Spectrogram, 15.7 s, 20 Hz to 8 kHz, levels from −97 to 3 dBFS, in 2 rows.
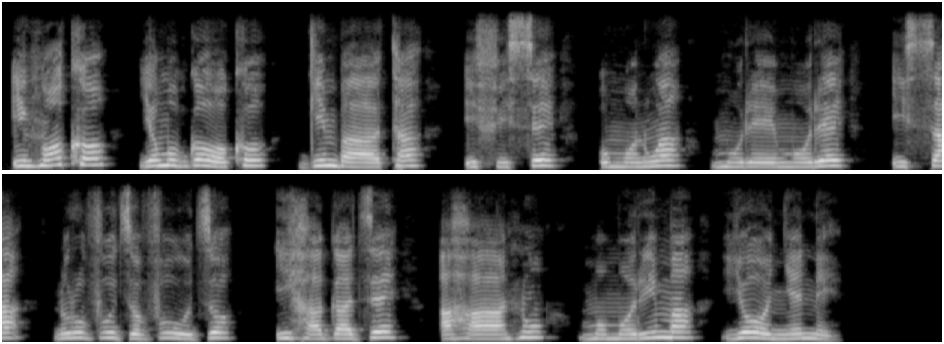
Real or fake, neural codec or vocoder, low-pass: real; none; 7.2 kHz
